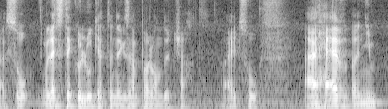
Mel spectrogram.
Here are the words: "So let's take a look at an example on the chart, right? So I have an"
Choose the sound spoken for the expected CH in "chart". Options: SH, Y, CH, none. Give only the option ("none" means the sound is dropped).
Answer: CH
